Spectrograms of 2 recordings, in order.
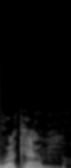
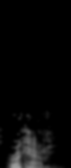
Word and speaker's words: racham: It's a Hebrew word called Rechem. R-A-C-H-A-M. Rechem. If you want to pronounce it right, you probably have to use a lot of phlegm.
